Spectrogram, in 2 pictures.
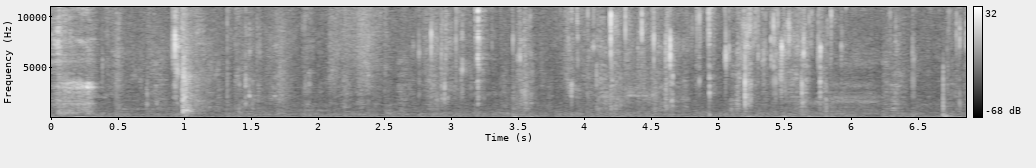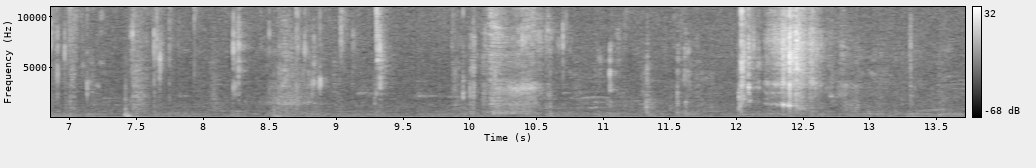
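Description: Close-miked chewing and wet lip smacks of someone eating soft khichuri by hand, with frequent sharp mouth clicks and a few louder bites.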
